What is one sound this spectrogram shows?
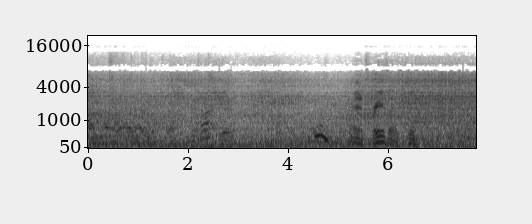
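People talk nearby outdoors.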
